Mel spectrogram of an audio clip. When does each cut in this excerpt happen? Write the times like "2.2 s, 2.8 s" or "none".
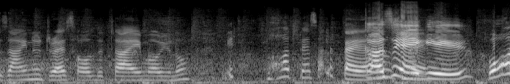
none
